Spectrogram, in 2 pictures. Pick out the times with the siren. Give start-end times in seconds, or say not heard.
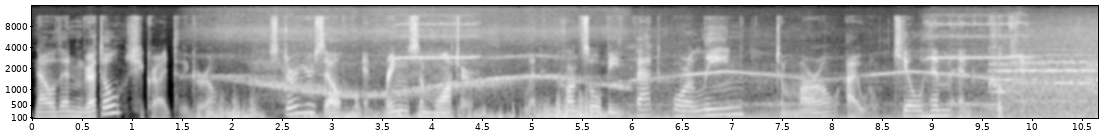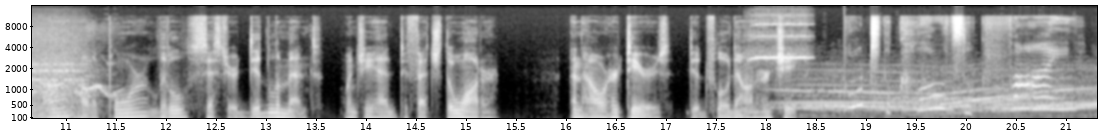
1.5-11.6, 17.9-21.2.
